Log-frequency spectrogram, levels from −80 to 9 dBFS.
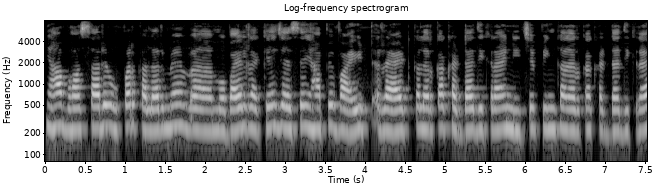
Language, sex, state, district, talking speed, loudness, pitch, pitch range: Hindi, female, Chhattisgarh, Bilaspur, 225 wpm, -17 LUFS, 225 Hz, 220-235 Hz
